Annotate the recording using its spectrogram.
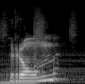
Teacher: something super weird that happens d turns into r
